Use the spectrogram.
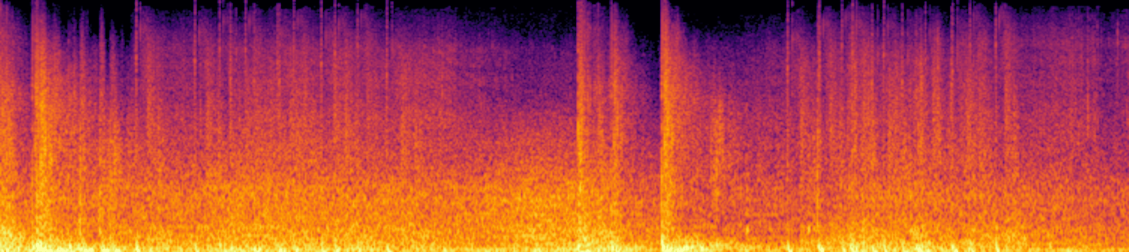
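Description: Naval guns boom in the warship game Ultimate Admiral: Dreadnoughts, with a heavy opening blast followed by scattered salvos and sharp reports over a continuous rumbling battle backdrop.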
